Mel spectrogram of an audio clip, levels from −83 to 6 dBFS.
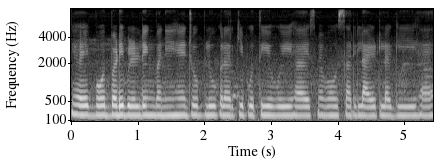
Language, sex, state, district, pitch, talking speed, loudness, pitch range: Hindi, female, Chhattisgarh, Sarguja, 190 Hz, 230 wpm, -15 LUFS, 185-195 Hz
